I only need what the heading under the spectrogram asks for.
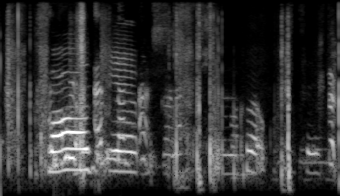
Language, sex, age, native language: Icelandic, male, 10, Icelandic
